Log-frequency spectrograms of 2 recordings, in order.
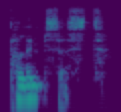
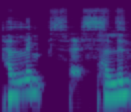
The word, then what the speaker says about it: palimpsest: Say it again. – Palimpsest. It ends in a T. – Oh, palimpsest. Okay. – Palimpsest. Yeah. P-A-L-M-I. Sorry, hang on. P-A-L-I-M-P-S-E-S-T.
